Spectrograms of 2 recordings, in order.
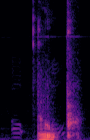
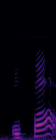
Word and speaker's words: ope: So I said ope, okay, Ope. It's pronounced ope, not opa or ope. Opa. It's ope.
